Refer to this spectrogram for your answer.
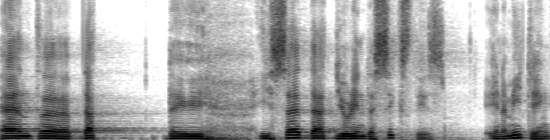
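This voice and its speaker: Speaking with an Italian accent, a man talks at a fairly slow pace and a medium pitch. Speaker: graphic designer, creative director. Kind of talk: lecture. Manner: halting.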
